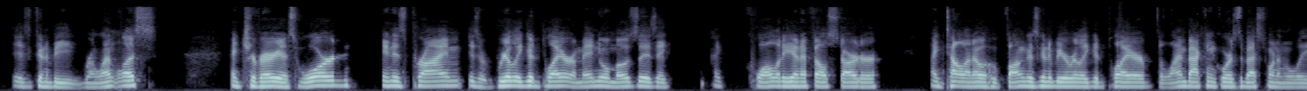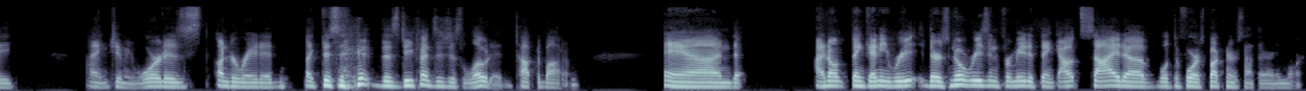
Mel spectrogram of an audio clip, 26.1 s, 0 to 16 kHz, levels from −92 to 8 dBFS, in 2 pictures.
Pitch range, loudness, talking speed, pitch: 130-150 Hz, -20 LUFS, 200 wpm, 140 Hz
